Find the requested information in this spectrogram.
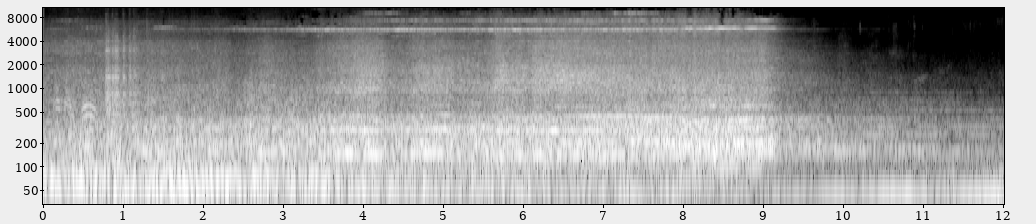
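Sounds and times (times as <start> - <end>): freight train wagons rumbling: 0.0 - 12.0
thin high whine: 1.3 - 12.0.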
